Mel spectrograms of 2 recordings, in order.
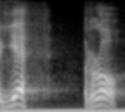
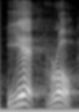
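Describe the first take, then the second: First: The consonant is a soft th sound. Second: The consonant is a plain t sound. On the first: "some people in antiquity would pronounce the tav the" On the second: "We say yet"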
